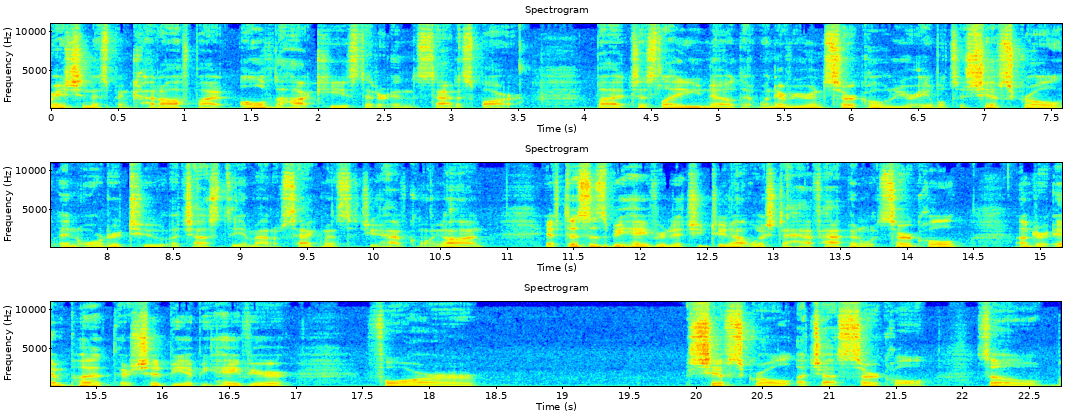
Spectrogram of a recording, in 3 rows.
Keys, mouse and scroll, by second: 2.9 middle click, 3.9 scroll up 2, 4.3-4.8 shift+scroll down 6, 5.0-6.0 shift+scroll up 8, 6.4-6.8 shift+scroll down 4, 6.8 shift+scroll, 7.2 shift+scroll up 3, 7.5-7.9 shift+scroll, 7.9-9.1 shift+scroll up 8, 10.4 right click, 13.0 click.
